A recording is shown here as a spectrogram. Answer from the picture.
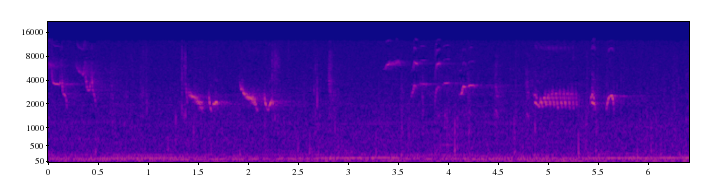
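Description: Several birds giving short chirps and calls, a few scattered through every second or two, over a steady low hum.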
